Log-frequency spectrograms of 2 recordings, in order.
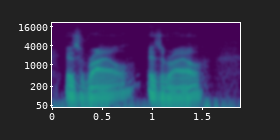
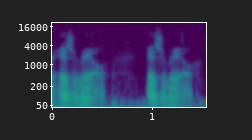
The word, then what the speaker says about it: Israel: Okay, so first thing on the pronunciation of Israel, I'm hearing Israel, almost kind of like an Israel kind of thing going on. Whereas, in standard American English, you'd expect to hear Israel, eel on the vowels.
